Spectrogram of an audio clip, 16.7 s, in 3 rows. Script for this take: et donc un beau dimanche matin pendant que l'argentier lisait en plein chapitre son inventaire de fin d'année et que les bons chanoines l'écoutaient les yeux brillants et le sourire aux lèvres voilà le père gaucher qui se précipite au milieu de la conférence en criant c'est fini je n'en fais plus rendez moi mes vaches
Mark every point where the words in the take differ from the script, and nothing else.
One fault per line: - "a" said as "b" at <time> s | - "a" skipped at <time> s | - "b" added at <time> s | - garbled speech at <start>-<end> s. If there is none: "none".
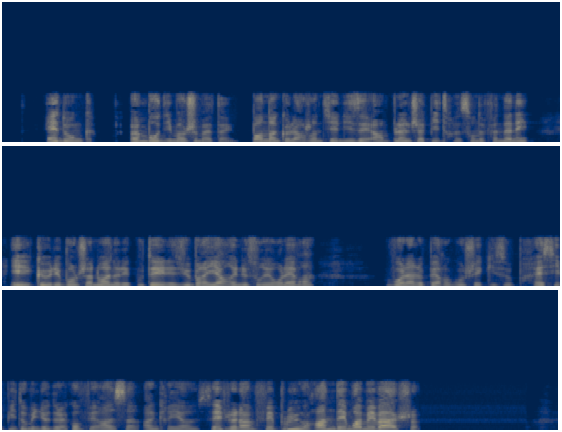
- "inventaire" skipped at 4.8 s
- "fini" skipped at 13.4 s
